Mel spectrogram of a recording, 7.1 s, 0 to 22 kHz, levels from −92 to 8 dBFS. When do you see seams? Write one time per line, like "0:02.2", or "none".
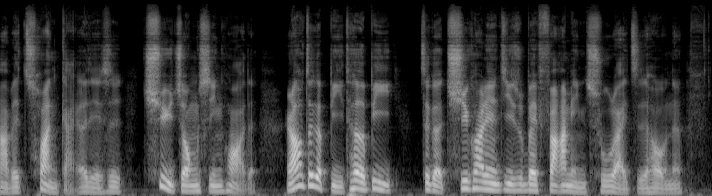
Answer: none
